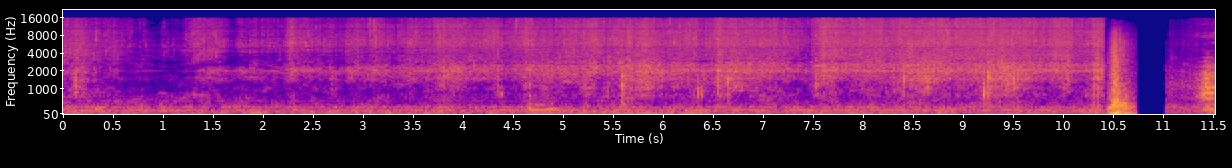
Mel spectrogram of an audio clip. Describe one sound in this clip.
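Gloved hands squelch and rustle.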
